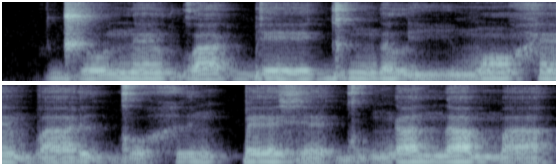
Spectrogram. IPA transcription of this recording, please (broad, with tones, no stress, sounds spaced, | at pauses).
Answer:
d͡ʒ o˧ n ɛ̃˦˨ l ɡʷ aː˧ ɡ͡b eː˧ ɡ ɨ˦ ŋ ə˦ l iː˨ m ɔ̃˦ h ɛ̃˦˨ b a˨˦ ɾ ɨ˨ ɡ o˨ h ɨ˦ n k͡p ɛ˦ ɣ ɛ˨ ɡ u˨ ŋ a˦ n a˦ m a˧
